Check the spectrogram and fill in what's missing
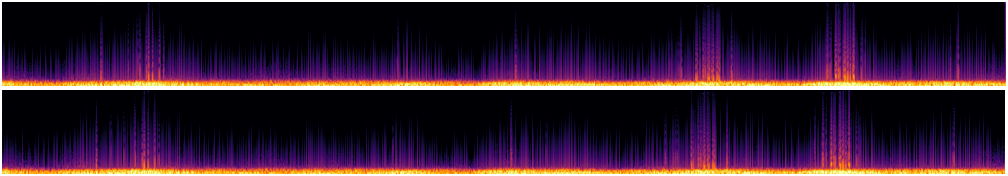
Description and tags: Rocket Roar (looping)
Loopable rocket roar type sound
generated, loop, looping, roar, rocket, space-shuttle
